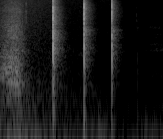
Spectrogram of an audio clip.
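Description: Polished, layered paper balls are knocked together, giving three sharp, bright clapping-like cracks that die away almost instantly. Though their inner layers are loose, the balls are rock-hard, like cannonballs or billiard balls. A soft rustle comes before the first knock.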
